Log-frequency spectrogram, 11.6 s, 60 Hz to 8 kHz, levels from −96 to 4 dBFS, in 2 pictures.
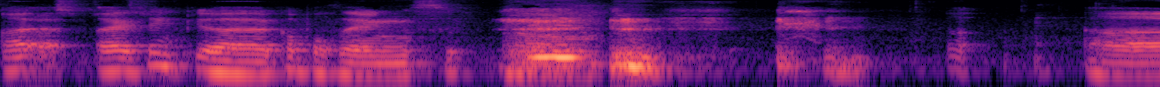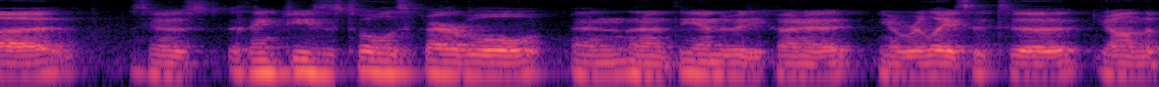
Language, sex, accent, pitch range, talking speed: English, male, American, 115-140 Hz, 175 wpm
